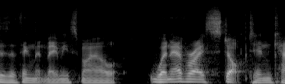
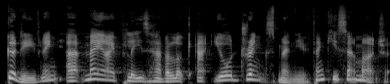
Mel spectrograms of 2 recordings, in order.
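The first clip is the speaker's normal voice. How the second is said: higher, prim posh English voice; put-on posh British; 10 semitones higher than usual. Shown as a demonstration. Posh British voice for a Kansas waitress. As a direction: play the polite posh Brit to the max. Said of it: "I put it on a bit as well".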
